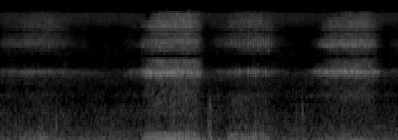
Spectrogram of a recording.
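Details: Sydney, a pet dog, snoring while dreaming of chasing a rabbit and swimming in the lake; low rumbling snores with one loud breath near the middle and softer breathing around it.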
